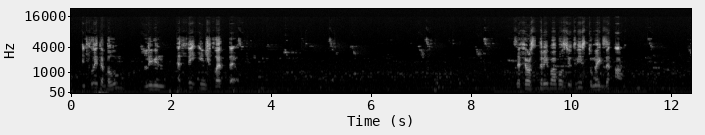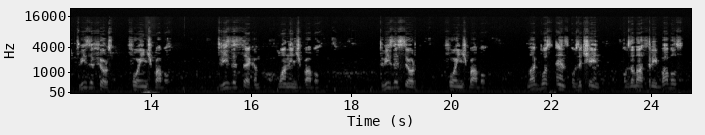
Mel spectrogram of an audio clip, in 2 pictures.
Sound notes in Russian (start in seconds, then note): 4.5 птички щебечут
